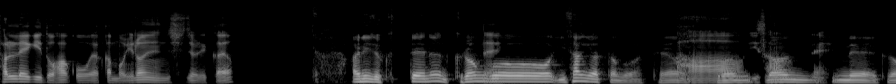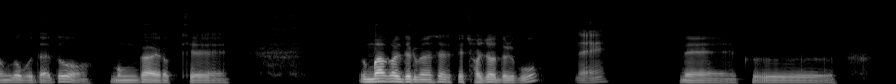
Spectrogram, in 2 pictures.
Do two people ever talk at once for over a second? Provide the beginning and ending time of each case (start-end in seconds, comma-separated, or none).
6.7-8.3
